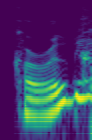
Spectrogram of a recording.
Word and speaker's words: Corrubia: Corubia. Corubia.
